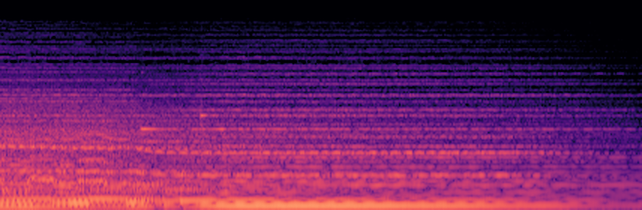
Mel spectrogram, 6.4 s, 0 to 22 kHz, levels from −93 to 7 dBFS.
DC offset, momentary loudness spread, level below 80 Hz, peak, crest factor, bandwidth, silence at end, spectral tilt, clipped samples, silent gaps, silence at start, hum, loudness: under 0.1%; 14 LU; -24 dBFS; -10 dBFS; 12 dB; 8.4 kHz; 0 s; -7 dB/octave; under 0.1%; none; 0 s; none; -23 LUFS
